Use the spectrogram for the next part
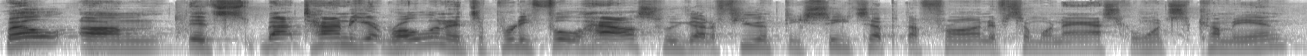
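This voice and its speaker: A middle-aged man with a slurred Texas-Oklahoma drawl addresses a packed event room at a camera store, his voice sitting a touch higher than most men's. He talks in a loose, joking way, needling the crowd and tossing in sarcasm between points. It is a live keynote presentation. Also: a little fast. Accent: Texas-Oklahoma blend. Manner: joking, teasing, sarcastic, chatty. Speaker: nature photographer giving a keynote talk.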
